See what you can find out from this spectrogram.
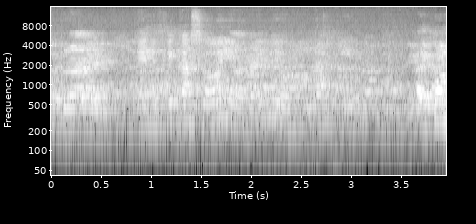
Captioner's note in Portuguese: Fundo de vozes de crianças fora da sala de aula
